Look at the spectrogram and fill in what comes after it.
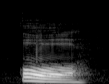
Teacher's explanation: the middle vowel sound is a long vowel sound or or we make this by rounding the lips but dropping the jaw a little bit and the tongue comes back into the mouth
